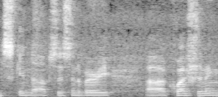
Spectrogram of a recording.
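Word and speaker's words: Scindapsus: believe on uh my last video I said skinnedopsis in a very uh questioning tone and I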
